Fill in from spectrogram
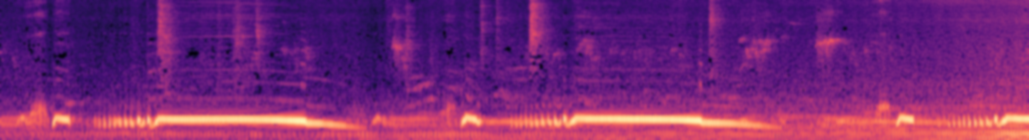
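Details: Melodious puter pelung song of a Barbary dove, two full phrases and the start of a third, each opening with a rapid rolling trill and stretching into a long low coo that sags downward at the end.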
